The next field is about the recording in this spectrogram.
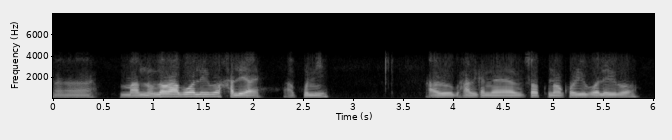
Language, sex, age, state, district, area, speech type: Assamese, male, 18-30, Assam, Sivasagar, rural, conversation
